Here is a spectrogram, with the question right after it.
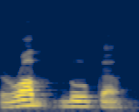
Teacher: রাব্বুকা বলবেন না র টা মোট করে রব্বুকা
